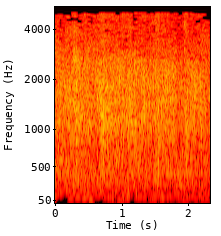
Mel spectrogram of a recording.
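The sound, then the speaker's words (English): A church audience claps together in a faint, even patter of many hands that holds steady from start to finish, with no voices over it. “Let's give God a clap offering.”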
